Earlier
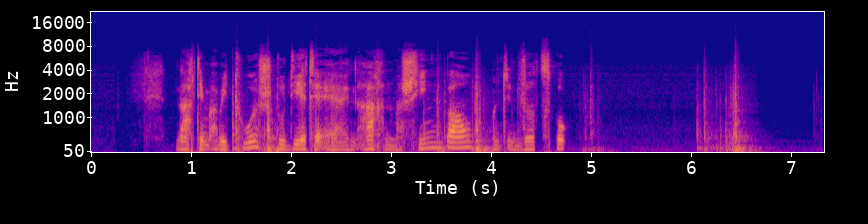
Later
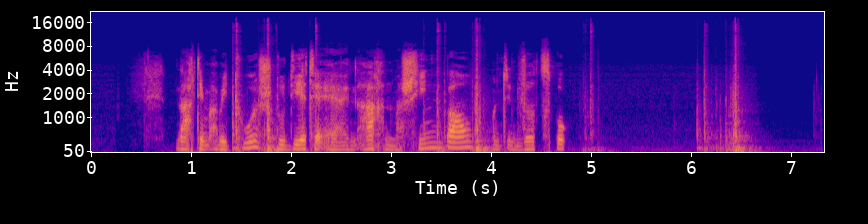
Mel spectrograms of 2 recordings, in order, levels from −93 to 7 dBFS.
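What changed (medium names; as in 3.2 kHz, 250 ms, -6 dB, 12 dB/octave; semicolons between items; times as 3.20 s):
background: remove distance through air 160 m; master: add peaking EQ 1.1 kHz +3 dB 0.51 oct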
